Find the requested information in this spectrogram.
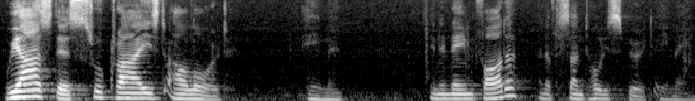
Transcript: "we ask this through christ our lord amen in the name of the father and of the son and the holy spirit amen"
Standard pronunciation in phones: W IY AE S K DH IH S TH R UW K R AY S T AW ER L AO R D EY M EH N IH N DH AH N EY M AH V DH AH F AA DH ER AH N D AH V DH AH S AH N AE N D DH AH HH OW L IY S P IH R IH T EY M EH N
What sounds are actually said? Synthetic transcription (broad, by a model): W IY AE S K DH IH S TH R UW K R AY S T AW ER L AO R D EY M EH N IH N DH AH N EY AH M F AA DH ER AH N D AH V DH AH S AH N N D HH OW L IY S P IH R IH T EY M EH N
